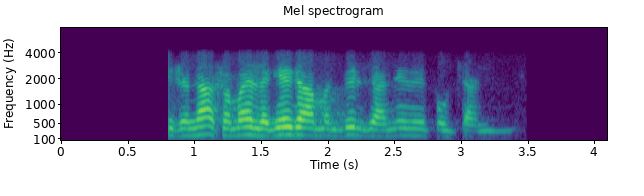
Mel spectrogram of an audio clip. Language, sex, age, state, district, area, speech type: Hindi, male, 60+, Uttar Pradesh, Lucknow, rural, conversation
